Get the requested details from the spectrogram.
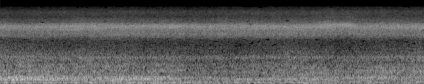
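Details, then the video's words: A mass emergence of periodical cicadas in Illinois, after 17 years underground, makes a steady, shrill wall of sound. A murky low rumble of background noise runs through it. "Billions of Periodical Cicadas Emerge After 17 Years Underground Cicadas Making Noise"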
